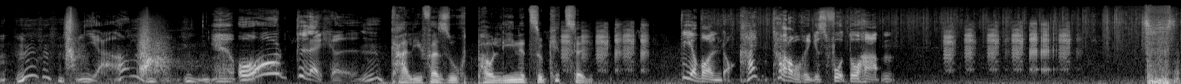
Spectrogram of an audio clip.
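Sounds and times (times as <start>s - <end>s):
speech: 0.2s - 9.6s
new balloon squeaking: 7.2s - 11.7s.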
